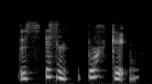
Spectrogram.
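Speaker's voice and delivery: harsh hiss through clenched, gritted teeth. Reading a character's line to someone hiding behind a tree: harsh whisper. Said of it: "she whispered harshly".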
